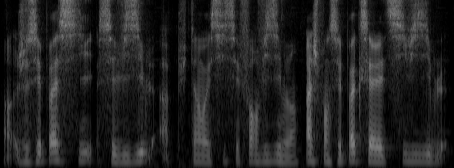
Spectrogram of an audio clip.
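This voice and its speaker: A man's voice: mid-range voice, flat delivery, rapid-fire, dry recording. A man giving casual, chatty let's-play commentary at his computer. He swears often and keeps addressing viewers with fillers and asides. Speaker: gaming video creator. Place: at his computer while recording gameplay.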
